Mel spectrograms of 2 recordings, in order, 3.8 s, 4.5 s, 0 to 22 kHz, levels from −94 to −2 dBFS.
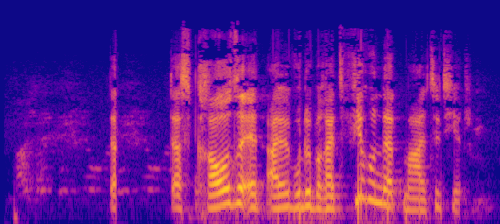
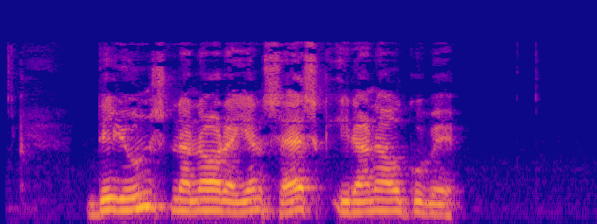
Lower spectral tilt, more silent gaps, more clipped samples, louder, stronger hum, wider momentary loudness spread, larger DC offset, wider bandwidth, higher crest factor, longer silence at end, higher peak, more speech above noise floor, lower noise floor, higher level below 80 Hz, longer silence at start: second, -3 dB/octave vs -5.5 dB/octave; neither; neither; first, -20 LUFS vs -25 LUFS; neither; first, 16 LU vs 7 LU; neither; first, 14.5 kHz vs 11.5 kHz; about the same, 20 dB vs 16 dB; second, 0.3 s vs 1.05 s; first, -2 dBFS vs -10 dBFS; second, 35 dB vs 47 dB; second, -55 dBFS vs -72 dBFS; first, -58 dBFS vs -68 dBFS; first, 0.8 s vs 0.65 s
